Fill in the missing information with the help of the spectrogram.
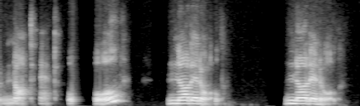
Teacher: we roll the consonant into the vowel and separate the syllable before it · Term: linking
